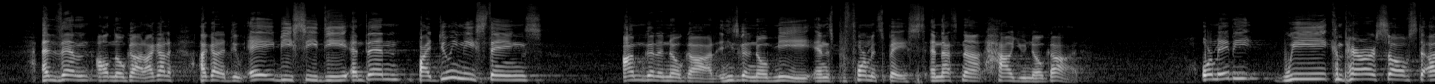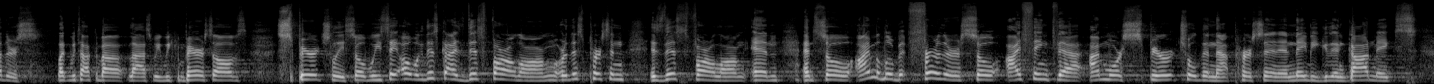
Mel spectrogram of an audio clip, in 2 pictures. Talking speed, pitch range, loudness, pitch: 205 wpm, 180-225 Hz, -24 LUFS, 200 Hz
